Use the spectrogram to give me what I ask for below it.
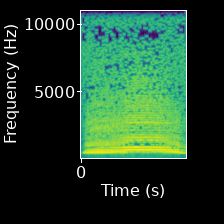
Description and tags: Traditional trainwhistle sound. Recorded at 22khz
trainwhistle, wind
